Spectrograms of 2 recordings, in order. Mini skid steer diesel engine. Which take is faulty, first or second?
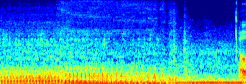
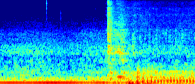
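first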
